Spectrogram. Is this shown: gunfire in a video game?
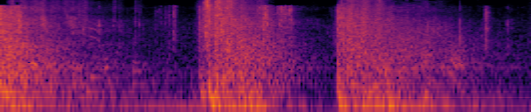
yes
